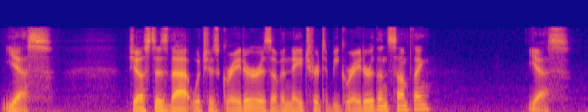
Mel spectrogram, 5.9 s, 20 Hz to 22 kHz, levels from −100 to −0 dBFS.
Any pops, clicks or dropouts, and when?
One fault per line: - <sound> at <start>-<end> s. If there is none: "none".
none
